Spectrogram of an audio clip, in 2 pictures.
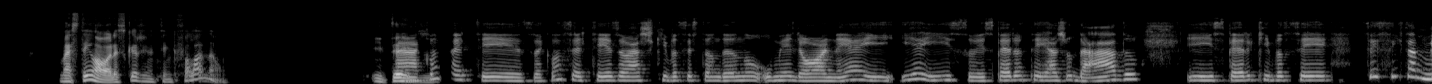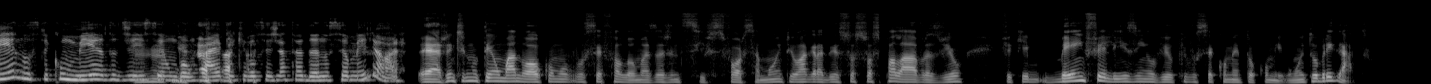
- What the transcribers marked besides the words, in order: laugh
- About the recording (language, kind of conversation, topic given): Portuguese, advice, Como lidar com o medo de falhar como pai ou mãe depois de ter cometido um erro com seu filho?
